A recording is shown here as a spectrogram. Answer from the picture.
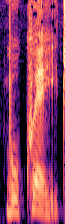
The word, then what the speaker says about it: Bucket: Jeszcze w kontekście serialu Co ludzie powiedzą, to właśnie jestem ciekawa, czy Państwo też oglądali, czy pamiętają przygody Hiacynty Bucket, czyli Hiacynty Wiadro, tak właściwie, która bardzo by chciała, żeby jej nazwisko było wymawiane bouquet, czyli bukiet po prostu.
